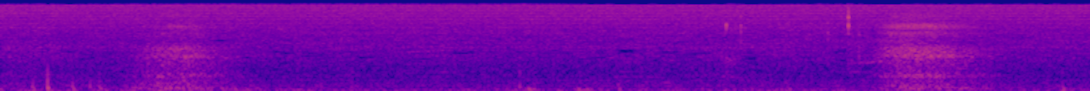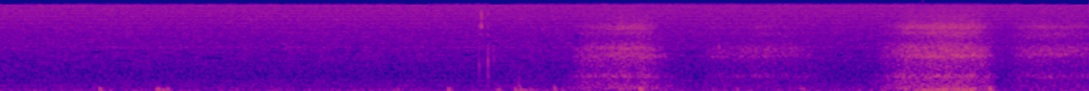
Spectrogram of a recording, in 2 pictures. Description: This was quite a weird wave. I had soft sneezes, loud sneezes, stifles, and some build ups.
